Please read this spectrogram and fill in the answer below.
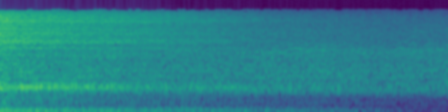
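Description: Transition in an electronic DJ mix: a beatless wash of noise left by a big hit, fading slowly away with a faint steady tone inside it.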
